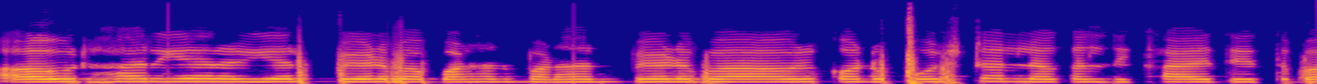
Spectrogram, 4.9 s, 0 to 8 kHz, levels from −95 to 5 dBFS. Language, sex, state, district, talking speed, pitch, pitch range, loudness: Bhojpuri, female, Uttar Pradesh, Gorakhpur, 180 wpm, 250 Hz, 240-255 Hz, -16 LUFS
